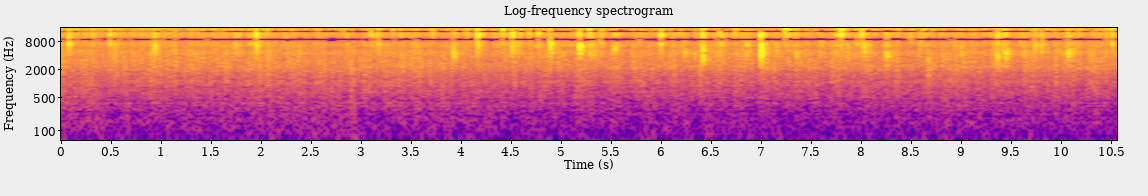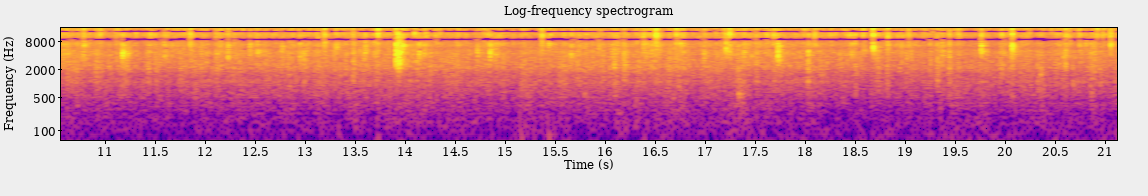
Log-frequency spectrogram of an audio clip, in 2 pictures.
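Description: Faint, steady rain falling on a wet paved terrace and tiled roof, dotted with many sharper individual drops; one drop lands louder about two-thirds of the way through.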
